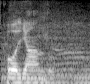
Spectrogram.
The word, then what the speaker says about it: olhando: Olhadu, or sorry, do, and olhar is the verb, and when you put an L and an H after it, it makes kind of like a Y sound.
